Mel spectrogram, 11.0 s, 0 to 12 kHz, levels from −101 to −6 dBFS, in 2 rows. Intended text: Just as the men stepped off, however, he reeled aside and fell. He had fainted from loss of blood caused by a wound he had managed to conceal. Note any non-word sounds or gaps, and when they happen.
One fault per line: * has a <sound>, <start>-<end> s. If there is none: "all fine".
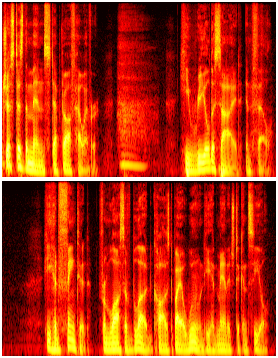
* has a sigh, 2.3-3.1 s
